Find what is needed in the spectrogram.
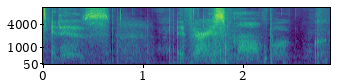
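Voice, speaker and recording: Whispering at a very slow pace. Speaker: ASMR reader. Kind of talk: casual talk to camera. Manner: soft-spoken.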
